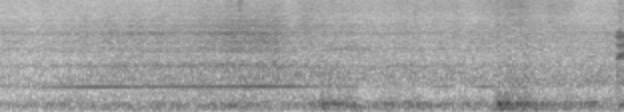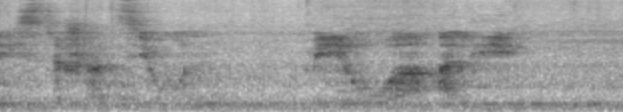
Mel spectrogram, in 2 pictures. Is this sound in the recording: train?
yes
